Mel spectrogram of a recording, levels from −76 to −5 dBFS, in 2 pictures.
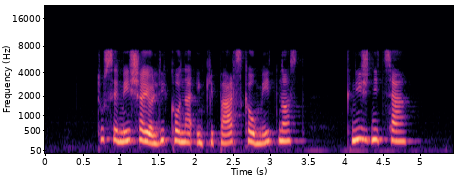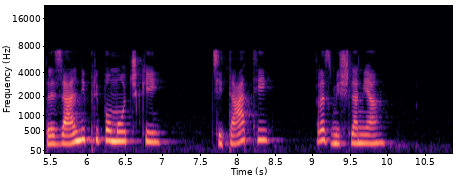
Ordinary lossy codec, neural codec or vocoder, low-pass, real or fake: none; none; 7.2 kHz; real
